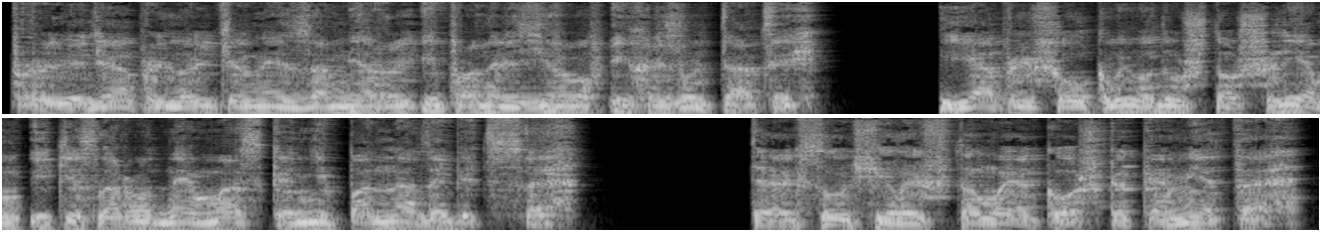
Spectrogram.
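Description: A male narrator voicing a severed living head that speaks in a droning, metallic, gravelly voice, slow, pained and coldly mocking. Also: little pitch movement. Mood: grim. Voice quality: droning metallic voice, lacking naturalness; gravelly, low. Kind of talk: audiobook character voice.

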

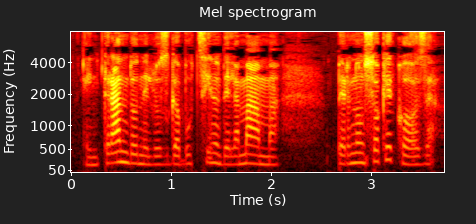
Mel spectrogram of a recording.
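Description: A woman reading a classic novel aloud as an audiobook, with steady, expressive narration. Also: medium pitch, no echo. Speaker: reader.

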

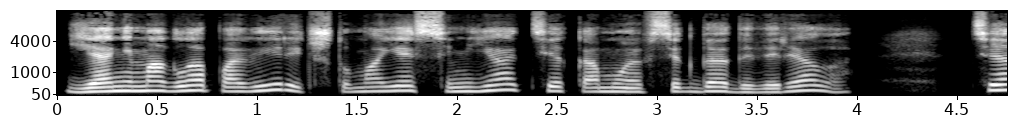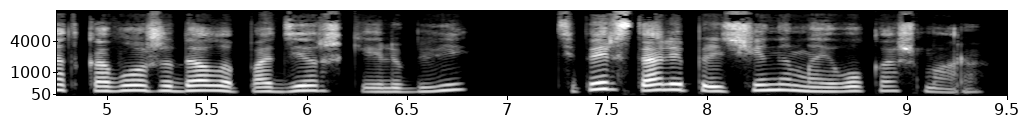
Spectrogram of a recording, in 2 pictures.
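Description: Male audiobook narrator, emotional first-person reading, high, dry voice. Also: normal speed, warm tone, clear, resonant tone, no room sound. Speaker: audiobook reader.

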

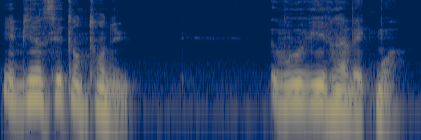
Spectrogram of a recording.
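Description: A kind older lady speaks calmly and with gentle firmness, as a man reads her part. Her tone is very dark and mellow, with a husky edge. She is a storybook benefactor, sure of herself. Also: mid-range voice, normal speed, pitched above the performer's own voice. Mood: kindly. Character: kind older woman, calm and firm benefactor.

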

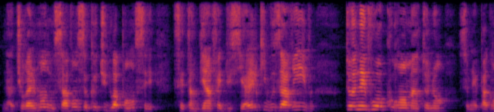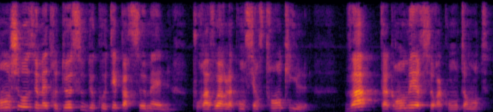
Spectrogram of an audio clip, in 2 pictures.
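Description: A woman voicing a serious middle-aged male tax collector who speaks loudly and emphatically, lecturing. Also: fairly low pitch, moderate pace, lightly acted. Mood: grave, lecturing.

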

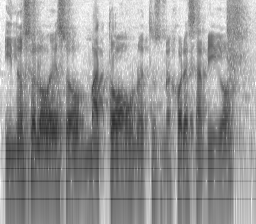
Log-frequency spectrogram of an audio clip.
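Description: A man's voice: medium pitch, steady tone, fast, reverberant. A man, giving a casual film critique and stressing points by repeating words. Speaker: comics show host.

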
